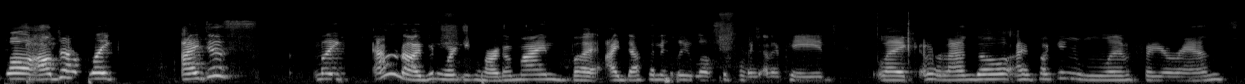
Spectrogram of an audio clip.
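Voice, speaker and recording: A woman speaks as a podcast guest in a casual, earnest and supportive way. Her mid-pitched voice comes through a slightly dull, lo-fi remote recording. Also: a little slow, bright, forceful tone. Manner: encouraging, earnest. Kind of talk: casual chat. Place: remote group call.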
